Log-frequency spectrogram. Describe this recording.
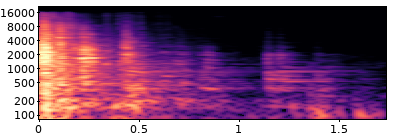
Impact-Misc Tools-0001
This was taken from hitting a group of wall mounted tools in my garage.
